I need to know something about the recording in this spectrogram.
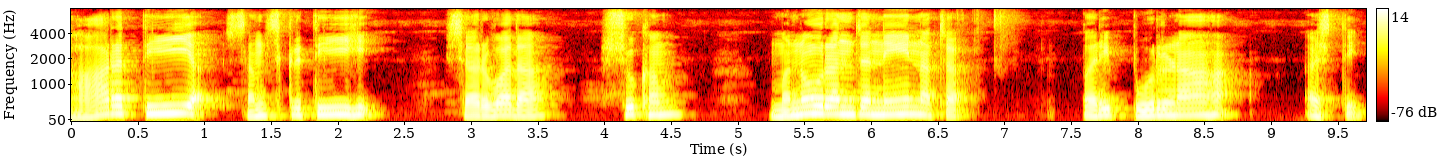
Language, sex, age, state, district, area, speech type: Sanskrit, male, 18-30, Manipur, Kangpokpi, rural, spontaneous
